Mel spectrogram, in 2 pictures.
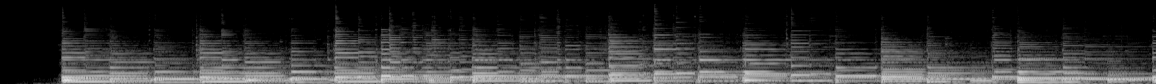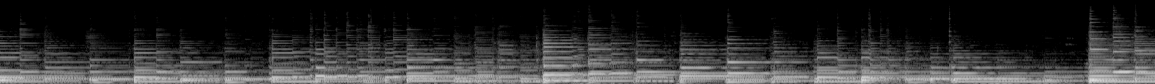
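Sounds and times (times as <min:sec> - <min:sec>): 
minuet with trios: 0:00.6 - 0:23.1.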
